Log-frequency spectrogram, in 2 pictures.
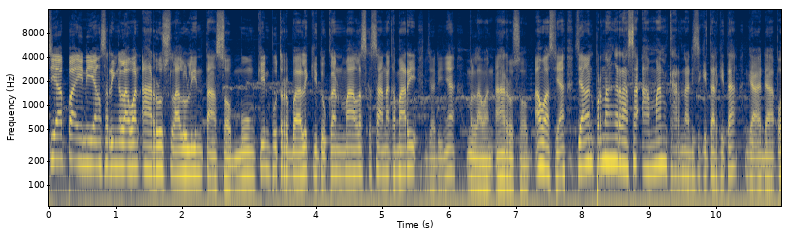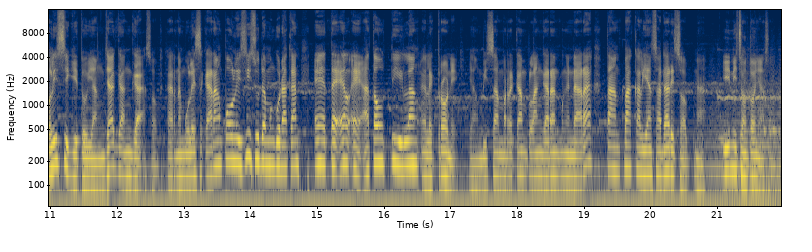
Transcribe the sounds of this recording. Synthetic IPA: siapainijaŋsəɾɪŋːəlawanʔaɾʊslalulint̪asɔb̚muŋkɪnput̪ərbalɪk̚ɡit̪ukanmaləskəsanakəmaɾi | d͡ʒadiɲa | məlawana̰ɾʊsɔ̰b̚a̰wasɲad͡ʒaŋanpərnahŋəɾasaʔamankaɾənadisəkit̪arkit̪aŋɡaʔːdapolisiɡit̪ujaŋd͡ʒaɡaəŋɡa̰sɔ̰b̚kaɾənamulajsəkaɾaŋpolisisudahməŋɡunakan | et̪eɛleʔat̪awt̪ilaŋelɛk̚t̪ɾonɪ̰k̚jaŋbisaməɾəkampəlaŋɡaɾanpəŋəndaɾa | t̪anpakaliansadaɾisɔ̰b̚na̰h | init͡ʃɔnt̪ɔhɲa̰sɔ̰b̚

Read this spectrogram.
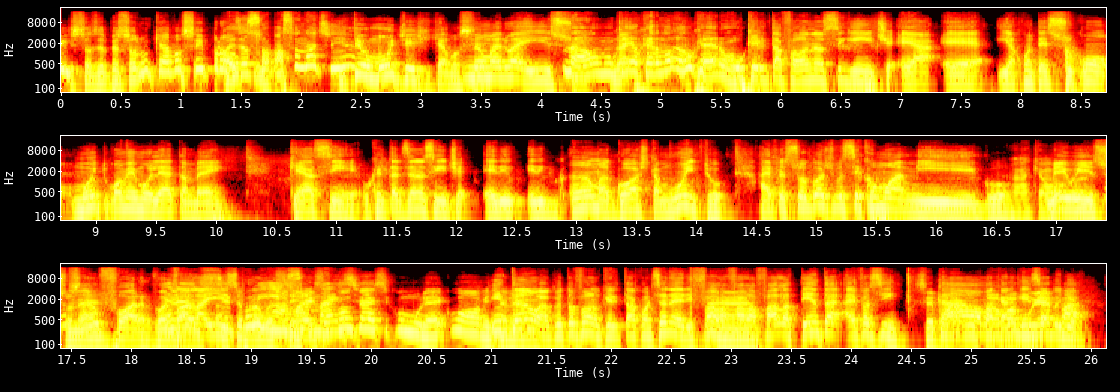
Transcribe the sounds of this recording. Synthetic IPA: isʊazvezɐpesoɐnɐ̃w̃kɛɾvosepɾõmazzɛsɔɐpasanad͡ʒiɐt̪ẽj̃ũmõnt̪dd͡ʒɪʒẽjt͡ʃʊɪkɪkɛɾvosneɐ̃w̃mɐznɐ̃w̃ɛisnʊɐ̃w̃nɐ̃w̃ɛewkɛɾʊnɐ̃ewnɐ̃w̃kɛɾʊʊkɪelɪt̪afalɐ̃nd̪ɛʊsiɡĩt͡ʃɪʔɛɐʔɛɪakõnt̪ɛsɪi̥sɔkõmũj̃t̪ʊkõɐmeɐmuʎɛɾt̪ɐ̃mbẽj̃ | kɪɛasĩʊ̰kɪelɪt̪ad͡ʒɪzẽd̪ɛʊsiɡĩt͡ʃɪelɪelɪɐ̃mɐɡɔʃt̪ɐmũj̃t̪ʊaiɐpesoɐɡɔst̪ɐd͡ʒɪvosekõmũamiɡʊa̰kɛ̰̃mejʊisʊnɛfɔɾɐvofalaisʊppɾɐvosssimakõt̪ɛsɪ̥kõmuʎɛɾɪkõõmẽẽɐ̃t̪ɐ̃w̃ɛʊkɪewt̪owfalɐ̃d̪ʊkɪelɪt̪akõt̪esẽnd̪elɪfalɐfalɐfalɐt̪ẽnt̪ɐailfalas̬ĩsekawmɐkaɾɐɐkẽsaɾbei

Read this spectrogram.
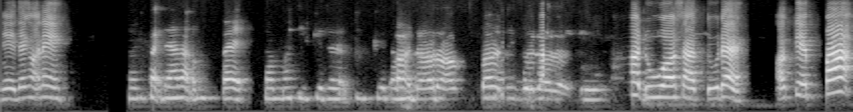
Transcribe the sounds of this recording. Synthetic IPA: nit̪eŋɔʔni | əmpat̪̚daɾaʔəmpat̪̚t̪ambaht̪ikɪdaɾaʔt̪ukɪaadaɾaʔəmpat̪̚t̪iɡadaɾaʔt̪u | aʔduasat̪udɛh | ʔokepaʔ

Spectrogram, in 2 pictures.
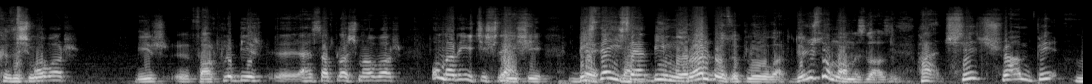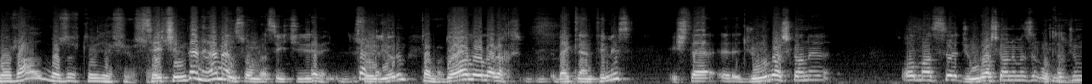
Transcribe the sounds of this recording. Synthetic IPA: kʰɯzɯʃmavaɾ̥ | biɾfaɾkʰlˠɯbiɾhesaplˠɑʃmavaɾ | o̞nlˠɑɾɯnilʲt͡ʃiʃlejiʃibizd̪ɛissɛbimo̞ɾalʲbo̞zuklˠuuva̰ɾd̪ynysonlˠamɯzlˠa̰ːzɯmhasizʃuanbimoɾalʲbozuklˠujaʃɯjosset͡ʃʰimd̪ænɦæmænso̞nɾasɯit͡ʃʰisø̞jlʲijo̞ɾumd̪oɑlˠo̞lˠaɾɑqbɛclʲænt̪ʰimiz̥ | ḭʃt̪ʰɛd͡ʒumhuɾbɑʃkɑnɯ | o̞lˠmasɯd͡ʒumhuɾbaʃkɑnɯmɯzɯno̞ɾt̪ʰakd͡ʒum

